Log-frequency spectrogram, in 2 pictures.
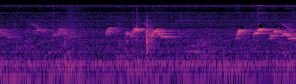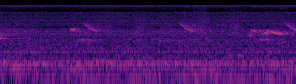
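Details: Caged red-whiskered bulbul decoy, kept for trapping fighting birds, sings bursts of bright, chattering, warbled notes a few times over six seconds, against a constant droning hum and faint background noise.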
